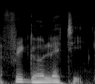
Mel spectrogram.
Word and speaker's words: Frigoletti: Frigoletti, like you say it, with two T's.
